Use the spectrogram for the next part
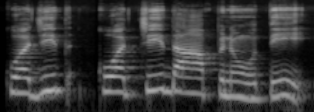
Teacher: അവിടെ യാതൊരു വ്യത്യാസവുമഇല്ല ക്വചിത്ത് ക്വ പ്ലസ് വക്വ ക്വചിത്ത് ആണ് പദഛേദത്തിൽ വരുക അത് ആപ്നോതി എന്നുള്ളതായിട്ട് കൂടിച്ചേരുമ്പോൾ അവിടെ മൃദുവായ ദ വരും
